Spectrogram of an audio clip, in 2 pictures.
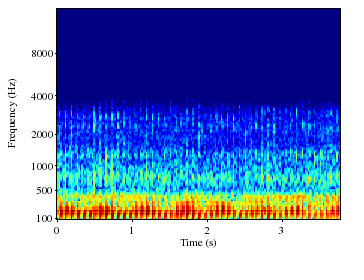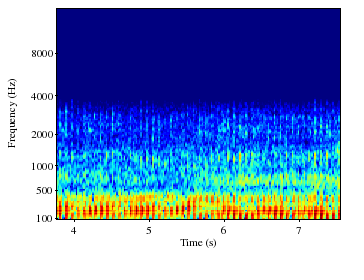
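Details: John Deere 420 Crawler two-cylinder tractor restarted after running out of gas; even putt at about three beats a second, steady with no knocks or misses; generator turning; runs normally.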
